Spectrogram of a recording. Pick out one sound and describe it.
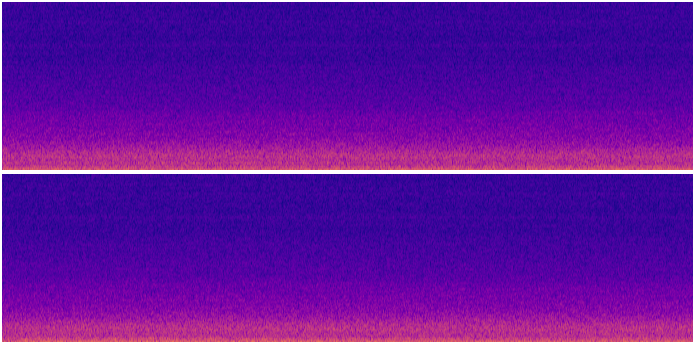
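Jet engines roar steadily with a constant rushing wind noise.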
